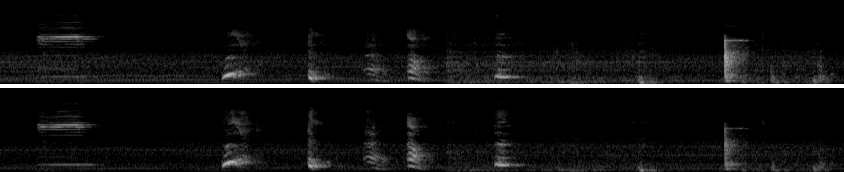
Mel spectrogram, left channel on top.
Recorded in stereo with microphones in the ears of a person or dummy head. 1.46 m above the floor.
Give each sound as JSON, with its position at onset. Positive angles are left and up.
{"t": 0.4, "sound": "a car horn", "side_deg": 45, "distance_m": 7.5}
{"t": 2.2, "sound": "a shout", "side_deg": -40, "distance_m": 1.3}
{"t": 4.5, "sound": "keys jangling", "side_deg": 40, "distance_m": 6.0}
{"t": 7.2, "sound": "a piano", "side_deg": 40, "distance_m": 0.6}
